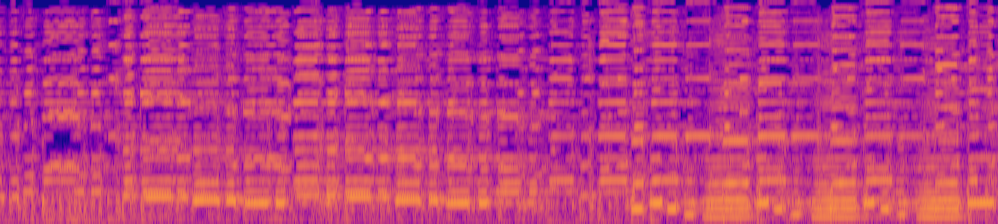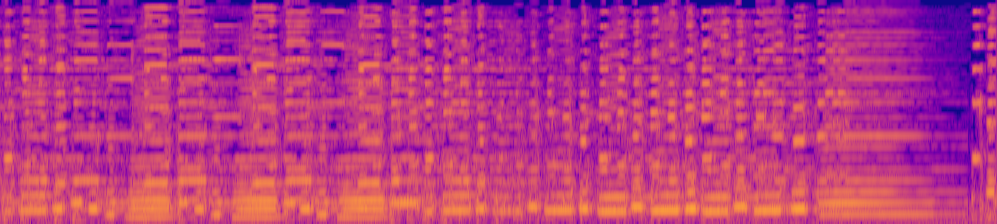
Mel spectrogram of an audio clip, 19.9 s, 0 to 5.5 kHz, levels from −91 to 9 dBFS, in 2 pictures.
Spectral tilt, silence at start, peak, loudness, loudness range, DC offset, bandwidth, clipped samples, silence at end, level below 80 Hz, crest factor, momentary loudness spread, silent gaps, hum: -6 dB/octave; 0 s; -4 dBFS; -21 LUFS; 2 LU; under 0.1%; 5.4 kHz; under 0.1%; 0 s; -46 dBFS; 16 dB; 7 LU; none; none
